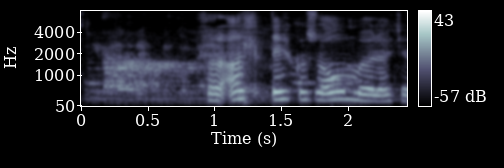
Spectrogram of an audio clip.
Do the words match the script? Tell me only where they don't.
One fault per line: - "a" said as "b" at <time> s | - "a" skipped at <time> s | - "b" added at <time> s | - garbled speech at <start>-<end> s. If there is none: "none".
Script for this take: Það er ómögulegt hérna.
- "allt eitthvað svo" added at 1.2 s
